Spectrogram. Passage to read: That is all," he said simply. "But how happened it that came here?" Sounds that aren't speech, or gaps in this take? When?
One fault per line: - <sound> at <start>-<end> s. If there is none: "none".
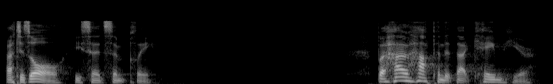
none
